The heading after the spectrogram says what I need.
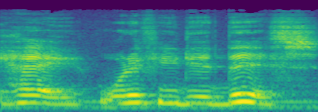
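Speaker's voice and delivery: normal talking voice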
